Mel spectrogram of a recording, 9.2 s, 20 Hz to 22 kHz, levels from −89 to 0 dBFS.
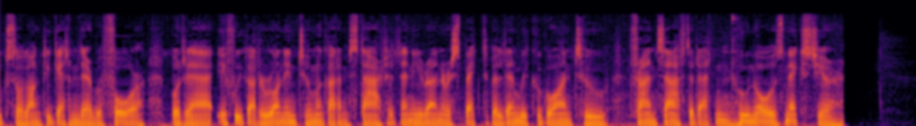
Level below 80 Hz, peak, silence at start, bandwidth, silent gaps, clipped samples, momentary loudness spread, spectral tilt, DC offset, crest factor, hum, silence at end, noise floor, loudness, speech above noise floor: -36 dBFS; -4 dBFS; 0 s; 14 kHz; none; under 0.1%; 4 LU; -5.5 dB/octave; under 0.1%; 20 dB; none; 0.7 s; -63 dBFS; -25 LUFS; 39 dB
